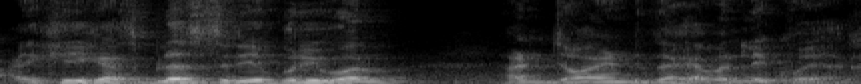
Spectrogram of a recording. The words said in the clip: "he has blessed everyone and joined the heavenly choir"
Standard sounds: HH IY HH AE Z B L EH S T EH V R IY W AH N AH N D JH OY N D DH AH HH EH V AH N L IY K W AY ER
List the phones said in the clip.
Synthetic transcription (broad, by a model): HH IY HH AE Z B L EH S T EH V R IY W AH N AH N D JH OY N D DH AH HH EH V AH N L IY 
